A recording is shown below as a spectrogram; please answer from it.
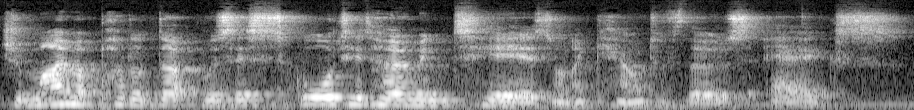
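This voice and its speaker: A woman reading a children's story aloud as an expressive narrator. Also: on the low side, measured pace. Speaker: storybook reader. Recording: roomy echo, background noise.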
